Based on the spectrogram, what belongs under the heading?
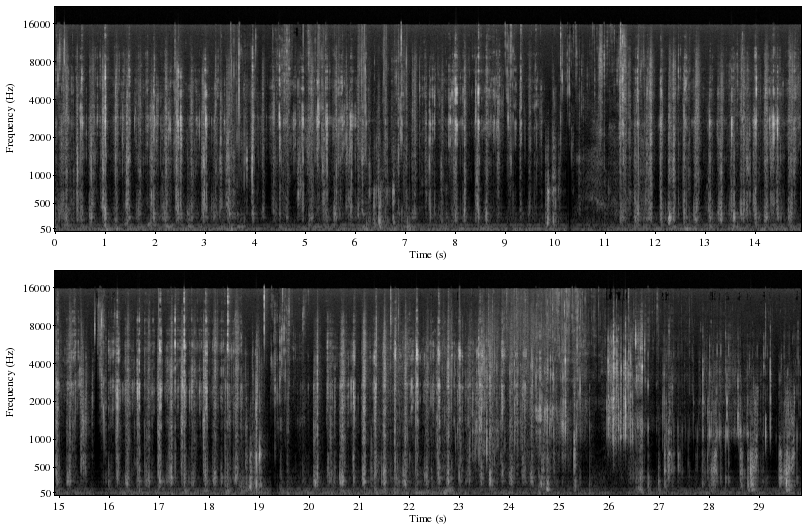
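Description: Close-miked chewing of a mouthful of creamy pasta: a steady run of small wet mouth clicks and smacks. Near the end, gulps of a drink from a glass with ice.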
